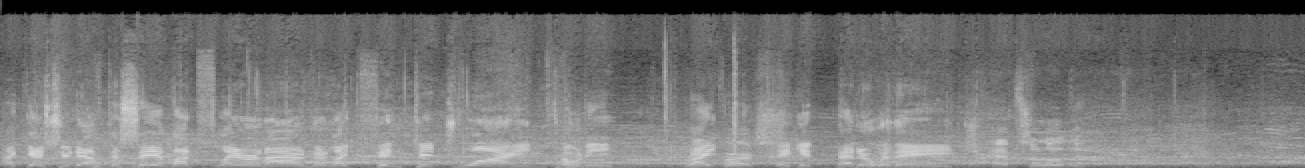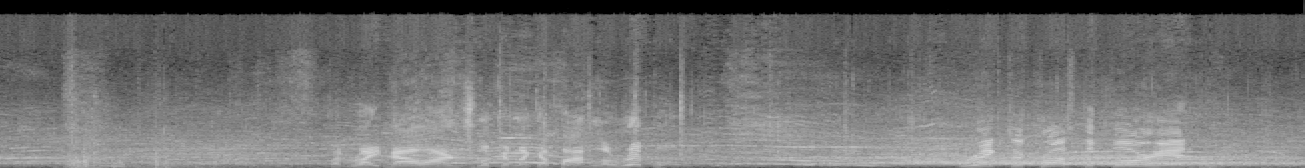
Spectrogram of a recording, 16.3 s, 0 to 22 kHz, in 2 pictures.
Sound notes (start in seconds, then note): 8.4 body thudding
